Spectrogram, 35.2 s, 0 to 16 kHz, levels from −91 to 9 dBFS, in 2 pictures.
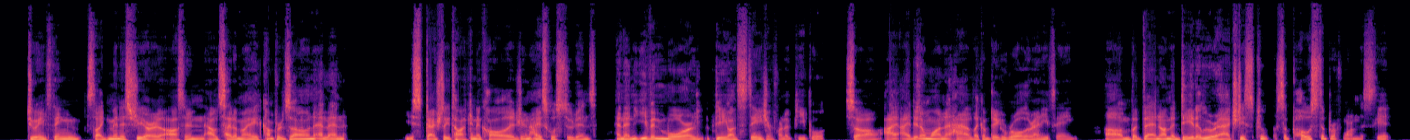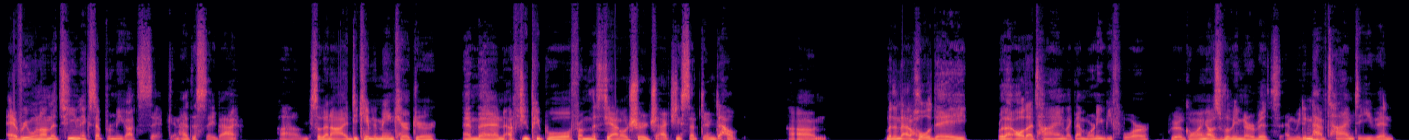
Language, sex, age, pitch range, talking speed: English, male, 20-39, 85-110 Hz, 210 wpm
